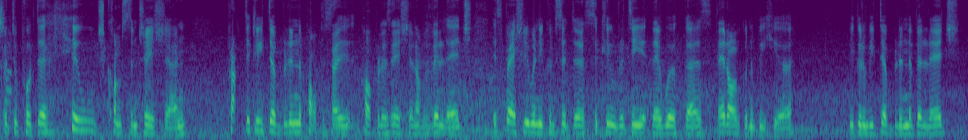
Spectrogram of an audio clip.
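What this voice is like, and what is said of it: Unfamiliar strong regional UK accent. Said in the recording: “What fucking accent is that? I've never heard this. And she said populization.”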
